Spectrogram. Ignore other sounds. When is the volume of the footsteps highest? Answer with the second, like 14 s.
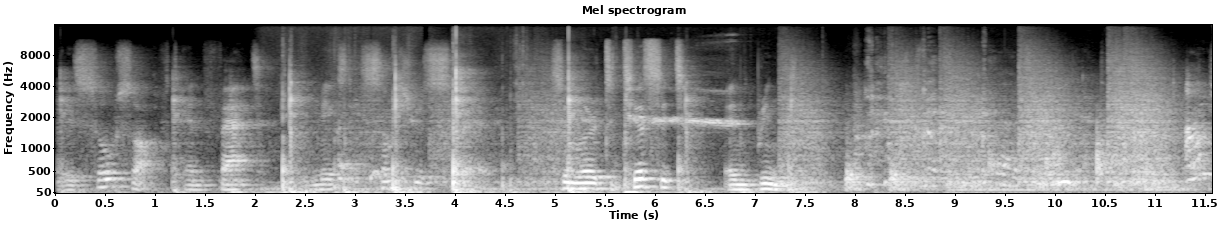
4 s.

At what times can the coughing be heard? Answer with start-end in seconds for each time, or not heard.
2.8-3.5, 7.7-9.5.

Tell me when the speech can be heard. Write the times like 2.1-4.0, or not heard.
0.0-7.5, 8.4-11.5.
